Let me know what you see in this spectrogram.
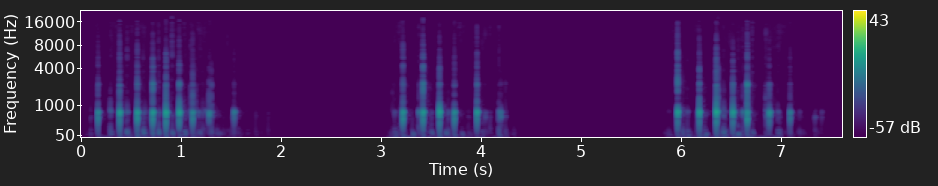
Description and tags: Dice (1) shake in cup var
The name describes what it is: eg. Dice (3) in cup on table = Three dice are put in a cup which stands on a table.
The sounds were all recorded by me and were to be used in a video game, but I don't think they were ever used, so here they are. Take them! Use them!
game, dice, die, foley, yatzy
